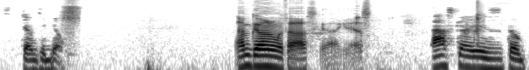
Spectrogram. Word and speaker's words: Asuka: Champa match number four how do you pronounce this ASA ASA I keep think it's auka it's like it's like shinsuke Nakamura you just don't say the you just Asuka Asuka versus Dana Brook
